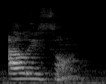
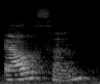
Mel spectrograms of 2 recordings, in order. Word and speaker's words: Allison: common for people to call me alison alison i have no problem with that in fact sometimes i will introduce myself with that pronunciation why because even though i say allison here in the states that can be difficult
